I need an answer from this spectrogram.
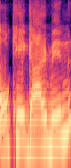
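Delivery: put-on very high-pitched, thick, heavy German accent. Retelling a dash cam crash video: very heavy German accent. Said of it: "in, like, a very heavy German accent".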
